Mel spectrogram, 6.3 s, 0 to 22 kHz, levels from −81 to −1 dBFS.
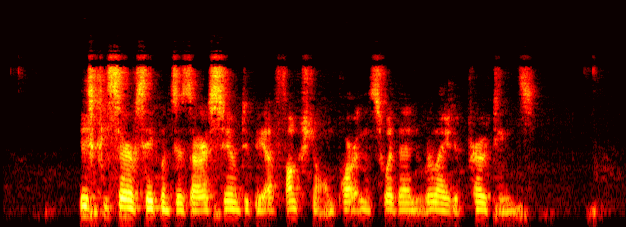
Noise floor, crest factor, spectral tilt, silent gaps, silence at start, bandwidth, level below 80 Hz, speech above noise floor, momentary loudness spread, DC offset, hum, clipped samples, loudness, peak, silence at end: -59 dBFS; 20 dB; -2 dB/octave; none; 0.8 s; 10 kHz; -70 dBFS; 39 dB; 12 LU; under 0.1%; none; under 0.1%; -19 LUFS; -2 dBFS; 0.3 s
